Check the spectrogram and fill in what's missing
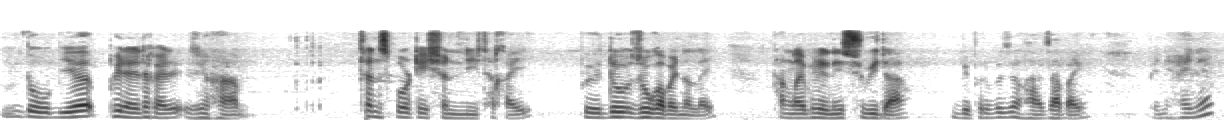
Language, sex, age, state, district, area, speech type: Bodo, male, 18-30, Assam, Baksa, rural, spontaneous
